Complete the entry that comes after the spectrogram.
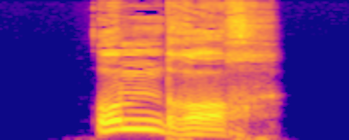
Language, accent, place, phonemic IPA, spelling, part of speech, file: German, Germany, Berlin, /ˈʊmˌbʁʊx/, Umbruch, noun, De-Umbruch.ogg
- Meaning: upheaval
